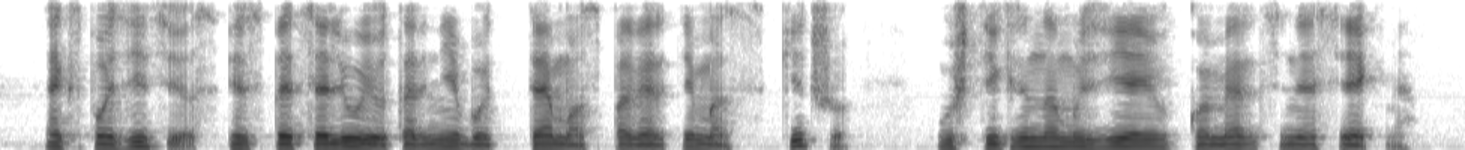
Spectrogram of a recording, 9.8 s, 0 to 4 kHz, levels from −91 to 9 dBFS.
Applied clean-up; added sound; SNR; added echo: none; none; none; none.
